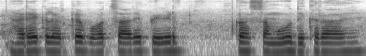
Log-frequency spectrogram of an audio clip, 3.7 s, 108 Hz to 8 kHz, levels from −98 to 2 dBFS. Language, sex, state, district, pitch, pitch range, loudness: Hindi, male, Jharkhand, Sahebganj, 155 Hz, 150-155 Hz, -18 LUFS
